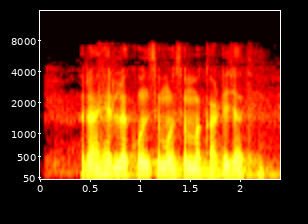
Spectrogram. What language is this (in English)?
Chhattisgarhi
